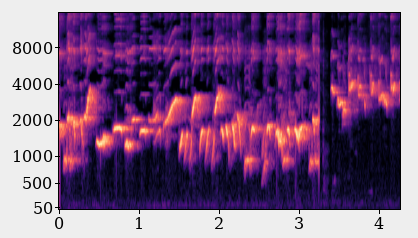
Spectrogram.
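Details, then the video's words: Energetic white-rumped shama song packed with filler phrases, fast varied whistles, slurs and trills tumbling one after another with a brief break near the end. "MURAI BATU GACOR bikin EMOSI jadi NYAUT BUNYI BONGKAR MATERI ISIAN | murai full isian"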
